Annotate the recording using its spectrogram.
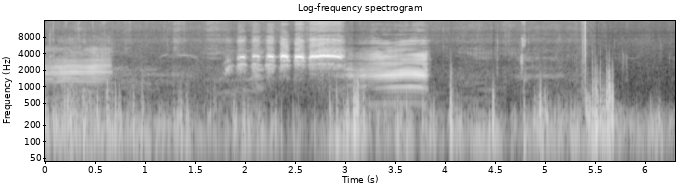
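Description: Brangus cattle, cows and calves, mooing and bawling. A high call comes at the start, a higher pulsing call about two seconds in, and a falling call about three seconds in, over a steady low rumble as the herd moves.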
